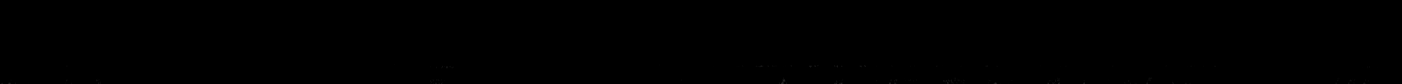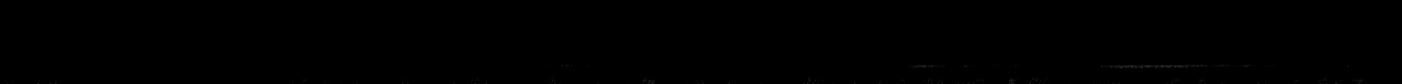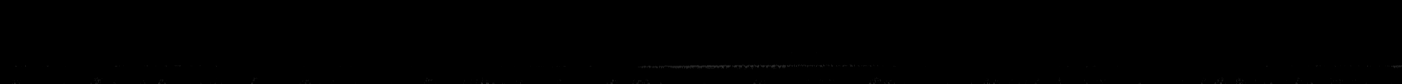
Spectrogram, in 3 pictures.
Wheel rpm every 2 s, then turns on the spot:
160, 10, 70, 80, 230, 230, 230, 140, 50, 220, 230, 230, 230, 230, 230, 230, 210, 220, 220, 220, 230.
14-16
